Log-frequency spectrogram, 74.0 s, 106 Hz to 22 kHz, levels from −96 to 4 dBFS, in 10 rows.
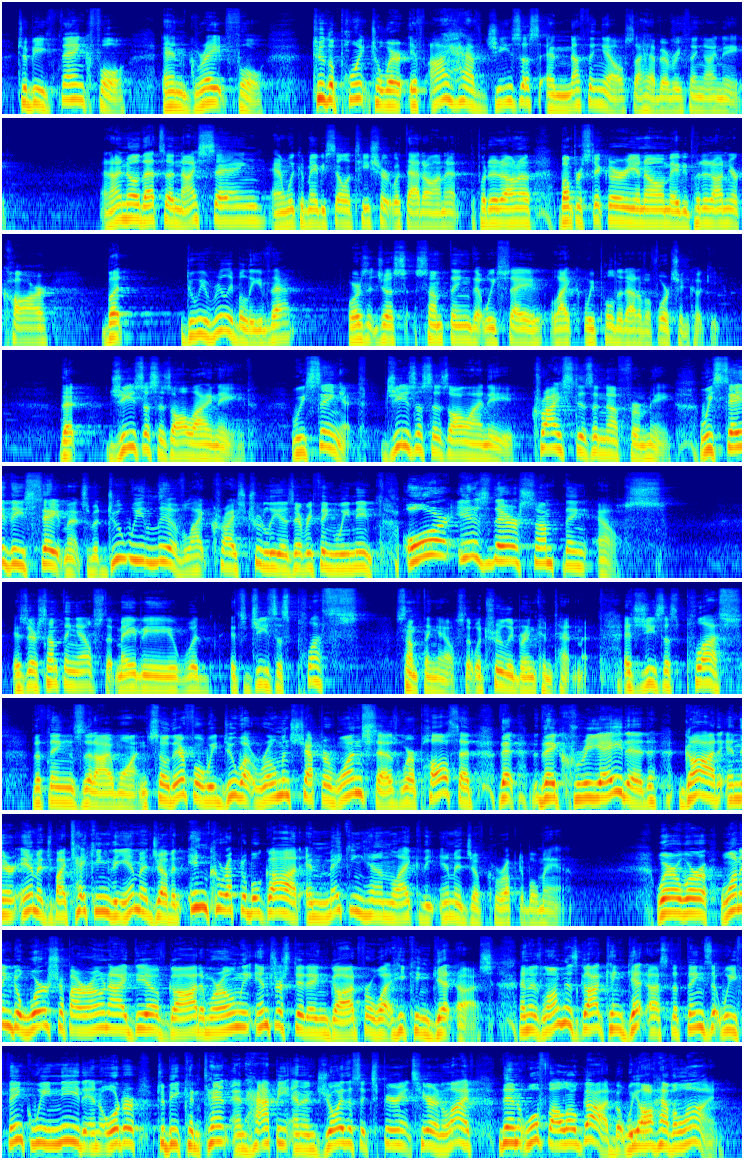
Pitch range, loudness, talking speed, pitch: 145-205 Hz, -29 LUFS, 195 wpm, 170 Hz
